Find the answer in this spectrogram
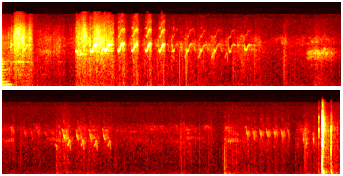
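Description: Birds chirping: a quick run of repeated high chirps, about five a second, starting about a second in and fading, then scattered chirps later. A single sharp knock near the end is the loudest sound.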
